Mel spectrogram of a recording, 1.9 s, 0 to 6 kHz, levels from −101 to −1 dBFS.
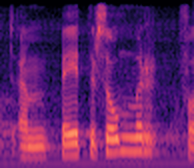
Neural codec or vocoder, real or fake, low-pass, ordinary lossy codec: none; real; 5.4 kHz; none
